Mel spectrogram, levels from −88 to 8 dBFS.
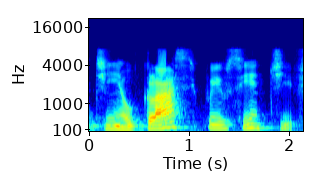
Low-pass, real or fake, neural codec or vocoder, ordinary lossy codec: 7.2 kHz; fake; vocoder, 44.1 kHz, 128 mel bands every 512 samples, BigVGAN v2; none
